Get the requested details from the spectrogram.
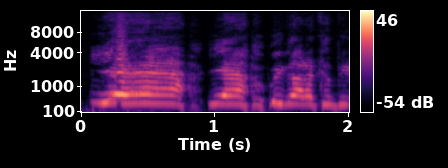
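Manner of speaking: acted-out, very high, very loud, overjoyed kids cheering. Retelling boys hearing their dad got them a computer, imitating ecstatic kids. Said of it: "they're just ecstatic".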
